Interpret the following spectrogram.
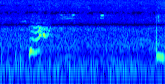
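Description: A Saanen goat kid bleats once, a short call about half a second in.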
